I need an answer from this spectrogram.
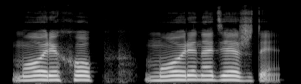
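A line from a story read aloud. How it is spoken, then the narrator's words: Deep bass voice. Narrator (Russian): заговорил басом самый высокий из мужчин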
